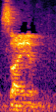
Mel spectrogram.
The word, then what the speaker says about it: Cyan: So, on the affirmative, is it Scion? Cyan. Cyan? Yes.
